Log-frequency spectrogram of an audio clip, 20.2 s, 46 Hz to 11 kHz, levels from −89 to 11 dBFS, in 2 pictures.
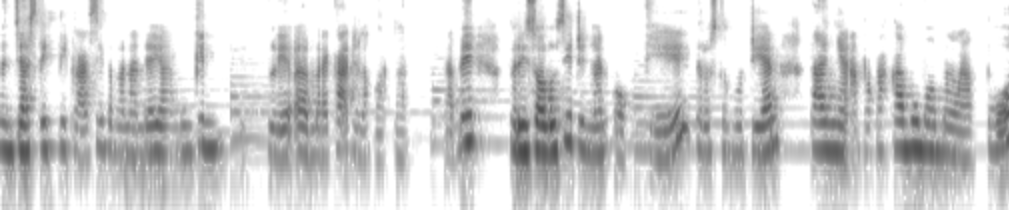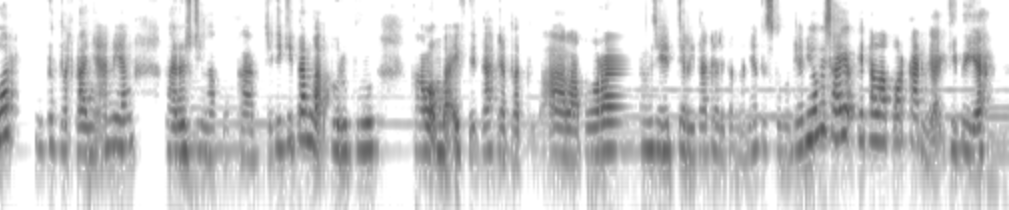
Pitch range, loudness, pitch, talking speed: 205-240 Hz, -31 LUFS, 215 Hz, 150 wpm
